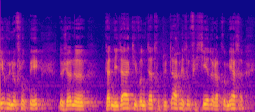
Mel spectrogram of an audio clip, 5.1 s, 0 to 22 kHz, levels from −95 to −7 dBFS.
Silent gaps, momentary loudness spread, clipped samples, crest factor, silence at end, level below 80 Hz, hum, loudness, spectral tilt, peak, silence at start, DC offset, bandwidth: none; 9 LU; under 0.1%; 16 dB; 0.05 s; -62 dBFS; none; -26 LUFS; -7.5 dB/octave; -10 dBFS; 0 s; under 0.1%; 13 kHz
